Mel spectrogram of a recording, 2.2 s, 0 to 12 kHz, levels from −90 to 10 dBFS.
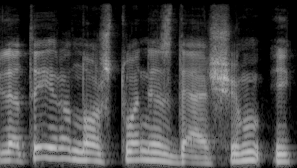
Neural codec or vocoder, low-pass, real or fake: none; 10.8 kHz; real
